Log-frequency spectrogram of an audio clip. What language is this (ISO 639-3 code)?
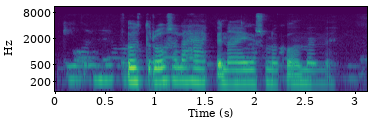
isl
